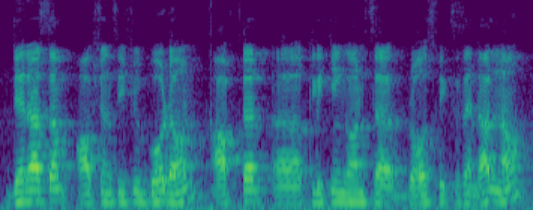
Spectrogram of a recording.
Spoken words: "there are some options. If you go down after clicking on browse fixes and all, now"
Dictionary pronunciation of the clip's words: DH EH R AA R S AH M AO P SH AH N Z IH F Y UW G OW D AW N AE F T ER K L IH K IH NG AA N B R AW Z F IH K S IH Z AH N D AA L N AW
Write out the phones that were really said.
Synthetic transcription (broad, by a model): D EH R AA R S AH M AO P SH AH N S IH F Y UW G OW D AW N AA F T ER K L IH K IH NG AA N B R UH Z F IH K S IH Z AH N D AA L N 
